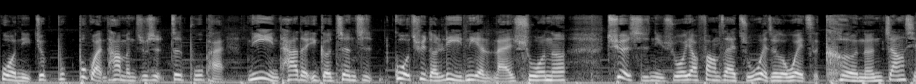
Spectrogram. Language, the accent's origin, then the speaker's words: Chinese; Taiwan; 我觉得作为一个台湾人就是特别无力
